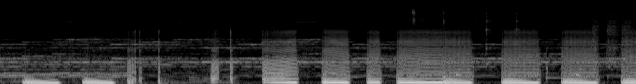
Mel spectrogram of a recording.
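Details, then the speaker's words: Dayton Audio DC130AS-8 replacement driver in a Polk Audio RTI-28: every bass note carries a rough buzz instead of a clean thump, and pressing on the cone makes it sound fine. The voice coil is rubbing, thought to be factory misassembly. "The voice coil is binding. This thing is not assembled correctly from the factory. It shouldn't be a buzzing bass like that."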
